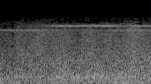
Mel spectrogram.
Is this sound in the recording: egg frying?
no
